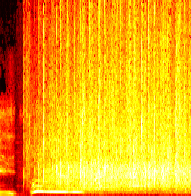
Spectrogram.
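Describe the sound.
A crowd breaks into loud, steady applause after a brief voice, with a high whooping cheer rising over the clapping and the dense clatter continuing to the end.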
